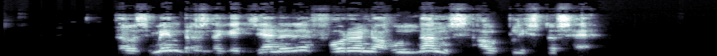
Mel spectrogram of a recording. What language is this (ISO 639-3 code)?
cat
